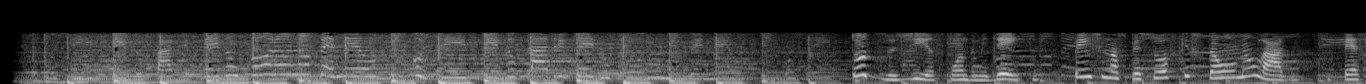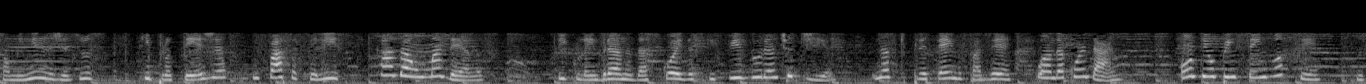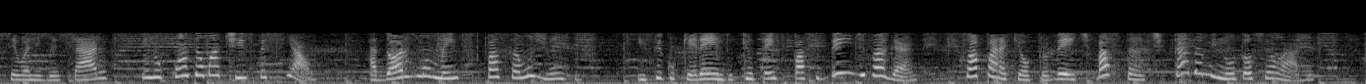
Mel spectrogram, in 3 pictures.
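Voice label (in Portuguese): Tia Infantil, Feminino; Aniversários; Aniv Familiar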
